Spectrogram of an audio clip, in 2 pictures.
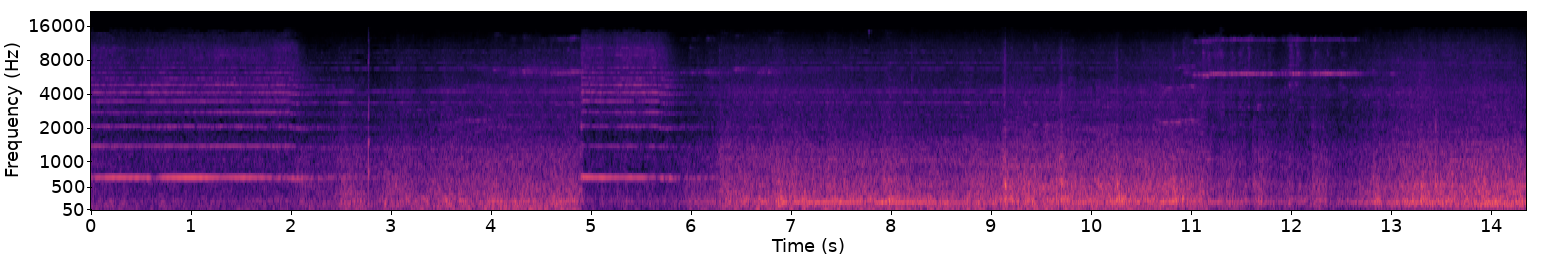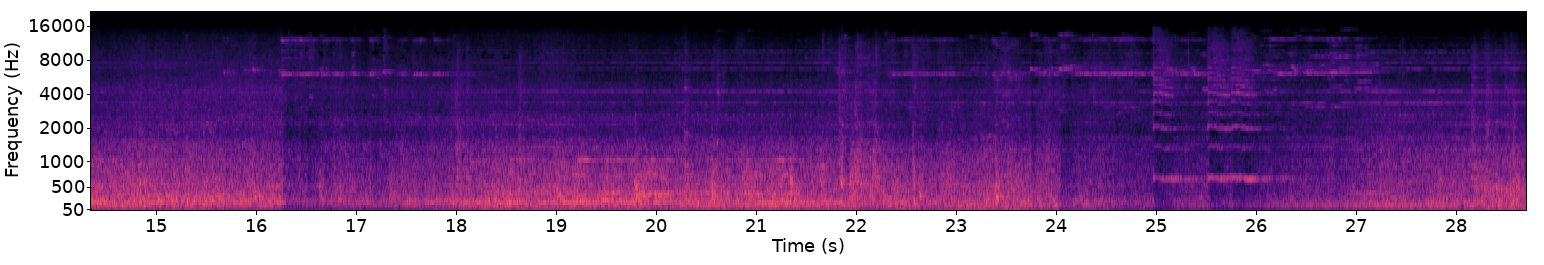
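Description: TEM7A shunting diesel locomotive sounding its horn, which stops about two seconds in, then gives a short blast a few seconds later and another near the end. Between the blasts its diesel engine runs steadily as it passes close by hauling a freight wagon, with brief high wheel squeals from the curved track.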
